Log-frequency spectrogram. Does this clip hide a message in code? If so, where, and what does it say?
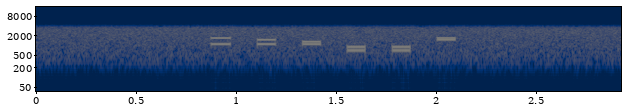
Yes: multi-frequency trunk signalling (R1, as on North American trunks) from 0.9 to 2.1 s, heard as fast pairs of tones, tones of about 90 ms, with phone line noise. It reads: KP 9611 ST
